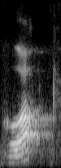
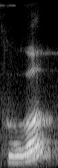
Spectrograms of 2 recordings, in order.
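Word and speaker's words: gụọ: I want to show you how a dot under an Igbo alphabet can change the sound of the word and change the meaning of the word. The first one we used was guo, with dot under U and dot under O. The second word is guo, guo, no dot under U, no dot under O, guo.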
